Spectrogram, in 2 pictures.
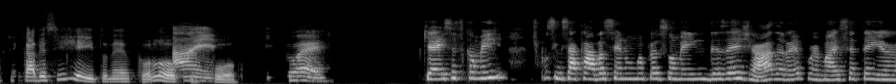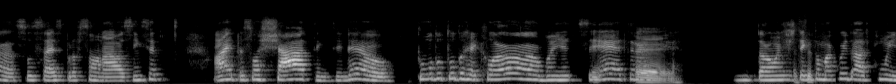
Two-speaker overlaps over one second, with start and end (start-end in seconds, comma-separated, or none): none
